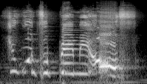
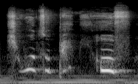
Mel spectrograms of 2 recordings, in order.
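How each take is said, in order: First: Loud, quick, affronted question; insulted and incredulous; indignant disbelief. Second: High, soft, wounded question; small, incredulous, near tears; hurt disbelief. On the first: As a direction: throw the offer back at them. Offered money to leave. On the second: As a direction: repeat it as the hurt sinks in. Repeats it, hurt sinking in. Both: Acted.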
